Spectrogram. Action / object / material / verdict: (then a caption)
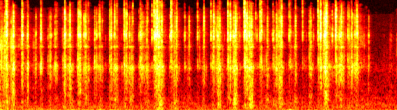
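tap / wooden toothpicks in a plastic cup / wood / none. Fingertips tap and scratch across the ends of wooden toothpicks packed tightly into a small cylindrical plastic cup, held in one hand close to the microphone. Quick, irregular dry clicks and scratchy rattles sound bright and crisp with almost no low end, each one stopping short. The clicking continues steadily, then stops just before the end, leaving near silence.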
